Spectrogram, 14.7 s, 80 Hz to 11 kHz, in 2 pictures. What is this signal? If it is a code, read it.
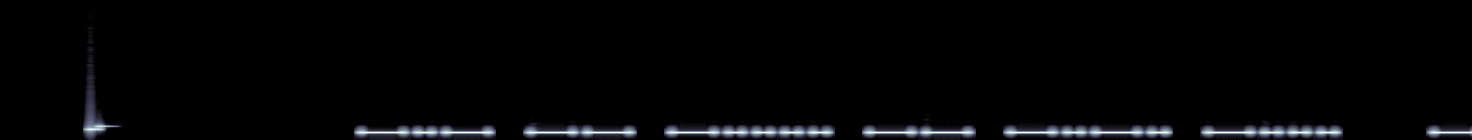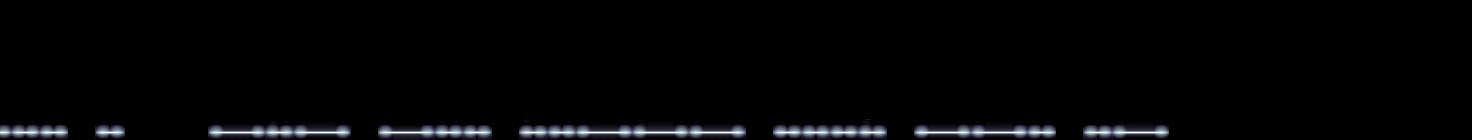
Morse code, heard as a keyed tone, about 17 wpm, 700 Hz. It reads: KM6MCB DE KD2HGA
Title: USA Callsign DE Callsign 17wpm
